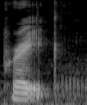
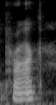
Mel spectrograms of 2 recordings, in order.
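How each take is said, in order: First: The name is said the Americanized local way. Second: The name is said the usual European way. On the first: This is how the local town's name is said. The speaker calls it wrong. "because Murica they insist pronouncing it Prague" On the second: This is the name of the original city. The speaker calls it right. "named after Prague"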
